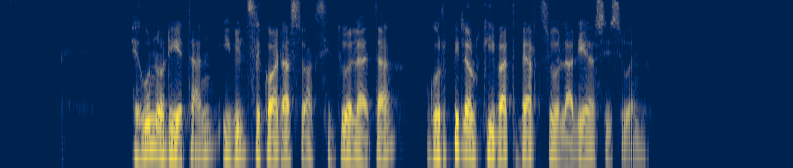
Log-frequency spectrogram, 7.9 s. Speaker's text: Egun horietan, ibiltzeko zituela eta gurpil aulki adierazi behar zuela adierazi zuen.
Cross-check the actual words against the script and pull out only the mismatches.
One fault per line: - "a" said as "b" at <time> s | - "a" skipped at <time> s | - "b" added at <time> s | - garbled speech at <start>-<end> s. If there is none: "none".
- "arazoak" added at 2.7 s
- "adierazi" said as "bat" at 5.0 s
